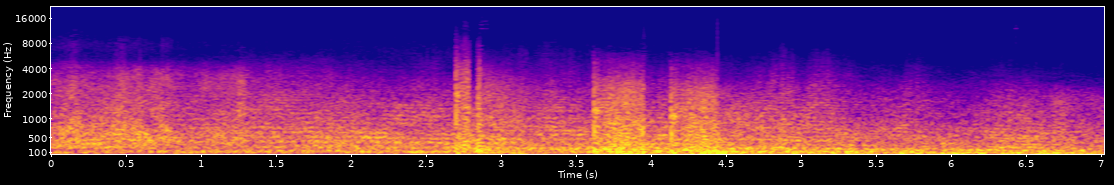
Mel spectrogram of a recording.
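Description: In a flight combat video game, a jet fires its cannon during an F-5 and MiG-21 dogfight. Loud roaring bursts sit over a dense, constant engine and wind rumble, with no voices.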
